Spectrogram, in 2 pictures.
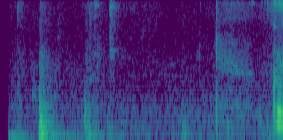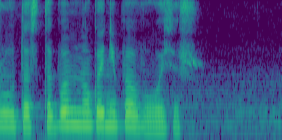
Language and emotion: Russian, neutral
